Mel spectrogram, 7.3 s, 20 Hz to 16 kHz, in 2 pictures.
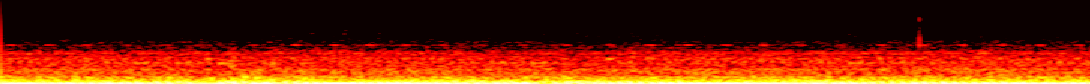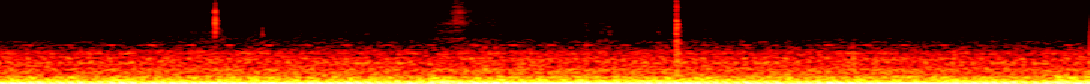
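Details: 2016 Chevrolet Colorado 2.8L diesel, stopped in driveway after a highway drive; rough idle began in the neighborhood: deep rumble that lumps and wavers unevenly; idle settles after shifting to park and back to drive.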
